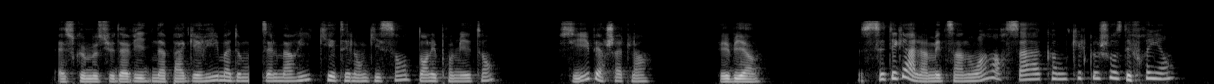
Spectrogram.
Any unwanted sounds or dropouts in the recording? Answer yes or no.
yes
